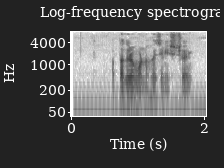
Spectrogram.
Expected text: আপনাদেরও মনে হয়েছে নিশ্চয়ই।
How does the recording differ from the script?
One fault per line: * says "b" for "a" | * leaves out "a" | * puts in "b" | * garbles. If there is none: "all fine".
all fine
